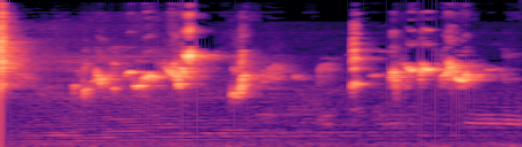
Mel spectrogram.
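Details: A sharp click opens a brief run of twittering parakeet chirps. A short pause follows before a final burst of slurred, squeaky notes.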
